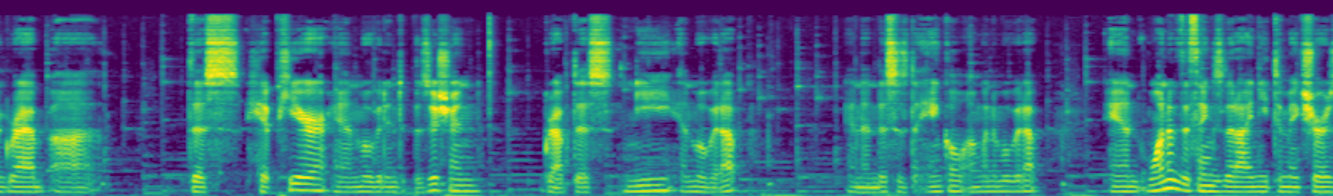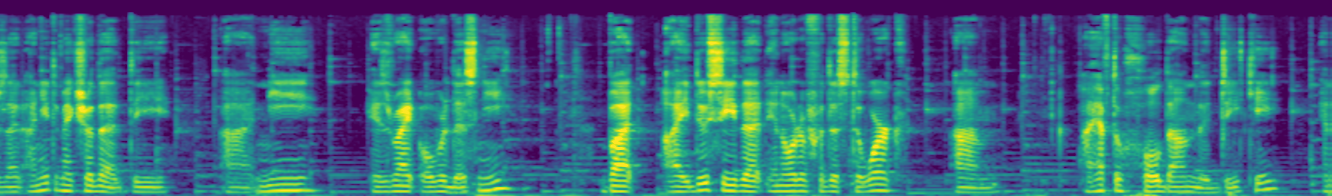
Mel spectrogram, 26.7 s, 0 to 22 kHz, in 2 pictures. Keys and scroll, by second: 25.6 d.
